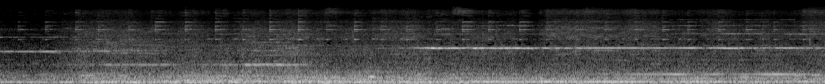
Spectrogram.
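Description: Freight wagons loaded with steel coils rolling past with a steady low rumble of wheels on rail. A high, steady wheel squeal sets in about halfway through and holds to the end.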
